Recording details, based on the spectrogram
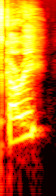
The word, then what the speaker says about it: Kyree: My brother Kyrie. – Your brother Kyrie. Wait a minute. Your brother's name is Curry? – Yeah. – How does he spell it? – K-Y-R-E-E.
